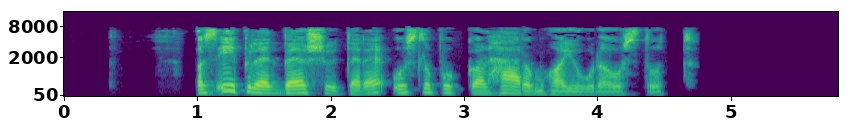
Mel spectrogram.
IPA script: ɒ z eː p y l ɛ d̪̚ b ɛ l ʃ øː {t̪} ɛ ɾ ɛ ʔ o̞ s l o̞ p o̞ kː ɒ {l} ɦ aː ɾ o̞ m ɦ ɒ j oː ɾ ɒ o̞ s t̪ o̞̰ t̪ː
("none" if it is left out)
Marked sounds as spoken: t̪, l

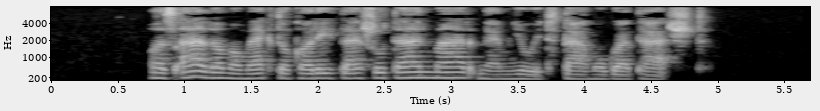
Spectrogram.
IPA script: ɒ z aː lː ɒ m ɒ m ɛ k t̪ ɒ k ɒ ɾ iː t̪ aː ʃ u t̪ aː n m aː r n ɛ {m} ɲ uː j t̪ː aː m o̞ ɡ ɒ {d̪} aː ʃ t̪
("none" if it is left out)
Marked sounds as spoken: m, t̪

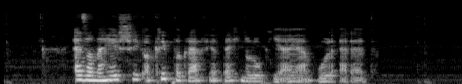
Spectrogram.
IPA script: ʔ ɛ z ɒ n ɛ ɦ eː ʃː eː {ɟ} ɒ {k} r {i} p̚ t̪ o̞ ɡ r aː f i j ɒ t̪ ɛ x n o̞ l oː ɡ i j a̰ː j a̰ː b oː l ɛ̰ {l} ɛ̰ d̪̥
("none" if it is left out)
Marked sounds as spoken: ɡ, k, i, ɾ

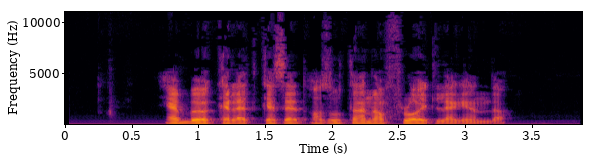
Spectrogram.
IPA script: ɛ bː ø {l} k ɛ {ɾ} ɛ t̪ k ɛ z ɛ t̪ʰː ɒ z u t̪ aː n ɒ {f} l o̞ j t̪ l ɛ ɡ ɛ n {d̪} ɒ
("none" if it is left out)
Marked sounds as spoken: l, l, f, d̪

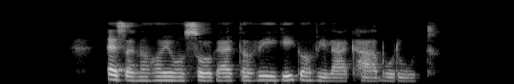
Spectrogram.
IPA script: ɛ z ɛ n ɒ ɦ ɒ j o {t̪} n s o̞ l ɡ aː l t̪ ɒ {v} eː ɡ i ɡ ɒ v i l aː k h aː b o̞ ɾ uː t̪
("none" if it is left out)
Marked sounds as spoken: none, v

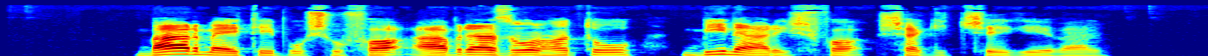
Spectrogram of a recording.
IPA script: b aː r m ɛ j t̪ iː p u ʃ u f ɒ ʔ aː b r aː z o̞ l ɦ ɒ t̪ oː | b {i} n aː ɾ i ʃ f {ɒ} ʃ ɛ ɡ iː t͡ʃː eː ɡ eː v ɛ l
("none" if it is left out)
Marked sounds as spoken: i, ɒ

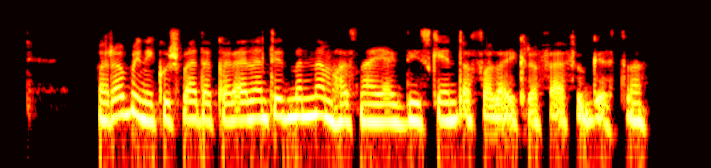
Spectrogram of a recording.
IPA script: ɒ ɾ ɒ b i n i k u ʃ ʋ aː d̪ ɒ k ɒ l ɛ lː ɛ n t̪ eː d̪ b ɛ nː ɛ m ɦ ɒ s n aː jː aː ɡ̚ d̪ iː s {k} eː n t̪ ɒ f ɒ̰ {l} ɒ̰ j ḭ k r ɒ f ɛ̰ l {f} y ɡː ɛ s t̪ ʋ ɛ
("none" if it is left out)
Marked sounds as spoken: k, l, f

